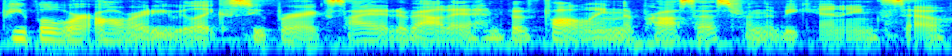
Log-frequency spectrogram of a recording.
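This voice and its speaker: A woman's very deep, low voice with vocal fry and an American accent, fairly quick and swinging very widely in pitch, in a very clean recording with a silent background. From Lexington, Kentucky. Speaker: entrepreneur. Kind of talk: casual interview.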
